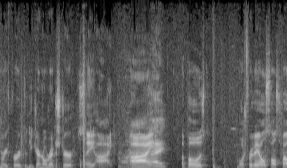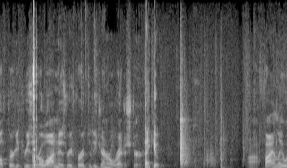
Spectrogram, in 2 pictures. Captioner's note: chorus of ayes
